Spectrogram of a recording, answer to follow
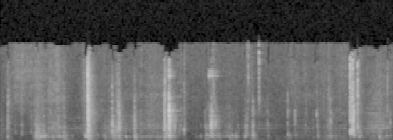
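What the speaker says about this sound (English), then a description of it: "Crank that through your Big Shot." Stampin' Up! petite purse die sandwich cranked through a Big Shot die-cutting machine, giving faint, irregular clicking and ratcheting taps spread over a few seconds with no talk.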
